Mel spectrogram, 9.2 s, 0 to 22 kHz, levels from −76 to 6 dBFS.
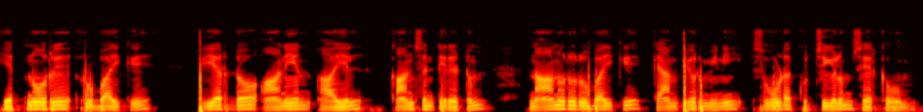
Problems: none marked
